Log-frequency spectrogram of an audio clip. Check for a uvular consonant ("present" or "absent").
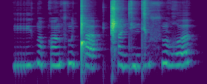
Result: present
